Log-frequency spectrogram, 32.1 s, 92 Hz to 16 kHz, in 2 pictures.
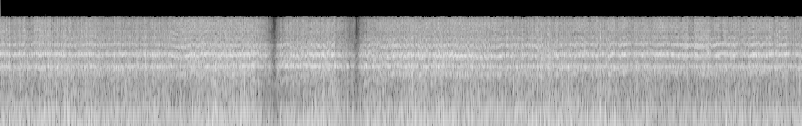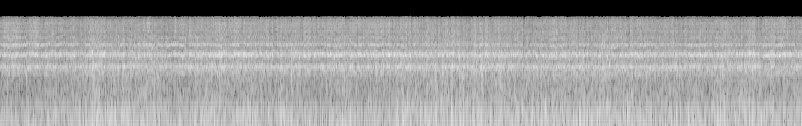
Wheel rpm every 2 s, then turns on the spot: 230, 230, 140, 140, 200, 220, 230, 230, 230, 220, 230, 230, 230, 230, 230, 230.
none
